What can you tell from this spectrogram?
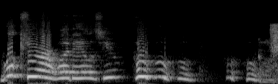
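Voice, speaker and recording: High pitch and a moderate pace in a put-on character voice. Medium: actual play. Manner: hooting, hard to understand.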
